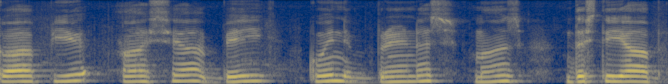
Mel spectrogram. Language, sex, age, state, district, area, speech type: Kashmiri, male, 18-30, Jammu and Kashmir, Kupwara, rural, read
